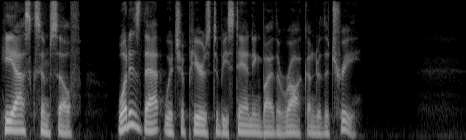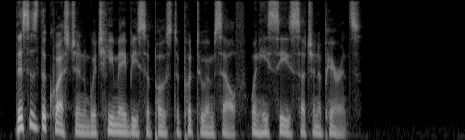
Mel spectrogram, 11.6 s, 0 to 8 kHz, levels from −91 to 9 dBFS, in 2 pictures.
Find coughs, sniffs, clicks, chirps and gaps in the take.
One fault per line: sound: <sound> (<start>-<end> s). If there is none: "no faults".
no faults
